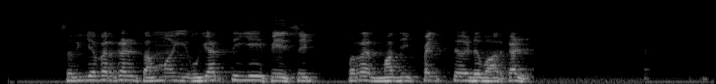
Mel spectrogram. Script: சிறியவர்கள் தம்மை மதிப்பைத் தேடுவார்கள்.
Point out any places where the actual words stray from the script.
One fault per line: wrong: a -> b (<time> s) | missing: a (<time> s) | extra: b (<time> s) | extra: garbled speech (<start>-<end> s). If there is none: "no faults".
extra: உயர்த்தியே பேசிப் பிறர் (1.9 s)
